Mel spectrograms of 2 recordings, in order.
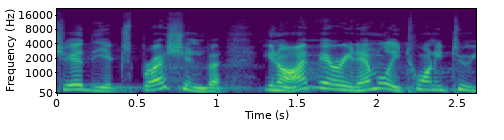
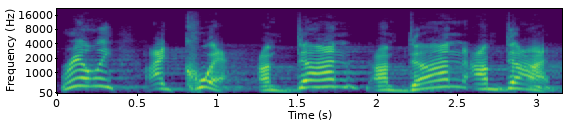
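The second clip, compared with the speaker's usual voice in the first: exasperated; 4 semitones higher than usual. Retold or imitated. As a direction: throw up your hands, ready to quit. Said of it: "and I'm thinking".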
